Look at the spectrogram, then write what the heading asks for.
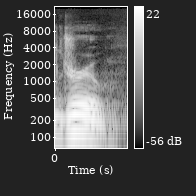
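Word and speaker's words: Dru: little Drew. Little Drew, D-R-U, 3 letters, 1 syllable, just like Happen Ace.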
